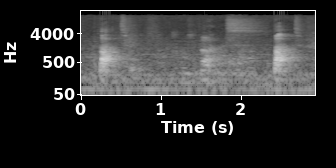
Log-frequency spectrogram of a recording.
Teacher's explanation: a stressed mid-central vowel as in the word but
